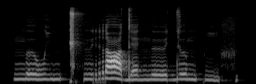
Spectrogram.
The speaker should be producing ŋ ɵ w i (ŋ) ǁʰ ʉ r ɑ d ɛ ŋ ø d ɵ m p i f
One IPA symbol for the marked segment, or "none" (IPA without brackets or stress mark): ŋ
